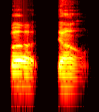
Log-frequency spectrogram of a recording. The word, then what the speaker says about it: Fidone: Yeah, Fidone pronounced Fidone like the sound your driver makes when you top it.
